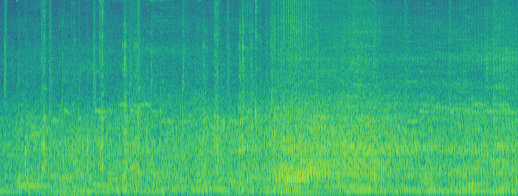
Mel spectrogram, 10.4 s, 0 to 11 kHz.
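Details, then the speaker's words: Honda G200 single-cylinder utility engine after valve lapping and valve clearance adjustment: starts cleanly without kickback, settles into an even, quiet idle with no clatter; normal running, since excessive valve clearance would sound loud. "เบาได้ดีนะครับเสียงเงียบนะครับถ้าวาล์วห่างนะครับเสียงมันจะดังนะครับ"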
